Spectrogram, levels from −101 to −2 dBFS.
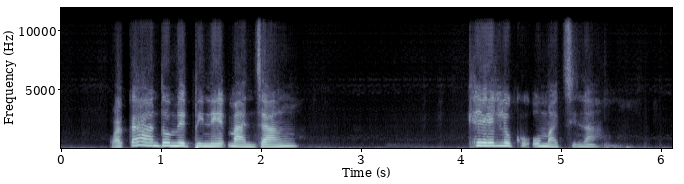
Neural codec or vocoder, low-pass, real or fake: codec, 16 kHz in and 24 kHz out, 0.8 kbps, FocalCodec, streaming, 65536 codes; 10.8 kHz; fake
